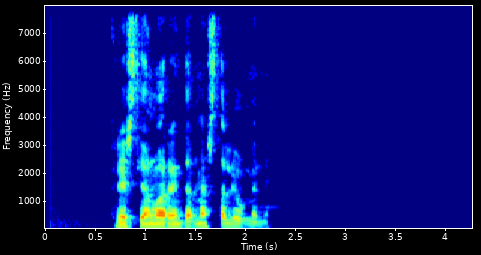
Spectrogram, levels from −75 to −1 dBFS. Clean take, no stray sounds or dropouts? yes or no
yes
